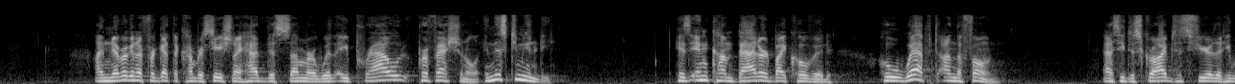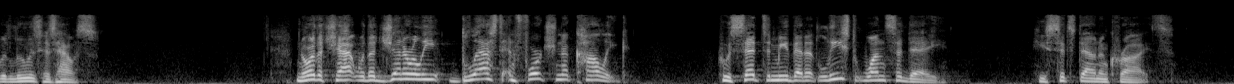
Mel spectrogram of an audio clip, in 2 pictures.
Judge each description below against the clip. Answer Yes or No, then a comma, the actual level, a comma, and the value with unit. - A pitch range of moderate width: No, wide, 7.1 semitones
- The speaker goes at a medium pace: Yes, average, 155 wpm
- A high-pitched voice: No, medium, 155 Hz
